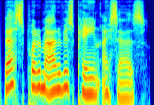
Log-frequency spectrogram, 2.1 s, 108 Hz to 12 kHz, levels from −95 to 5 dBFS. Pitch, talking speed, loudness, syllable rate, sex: 200 Hz, 260 wpm, -18 LUFS, 4.8 syllables/s, female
